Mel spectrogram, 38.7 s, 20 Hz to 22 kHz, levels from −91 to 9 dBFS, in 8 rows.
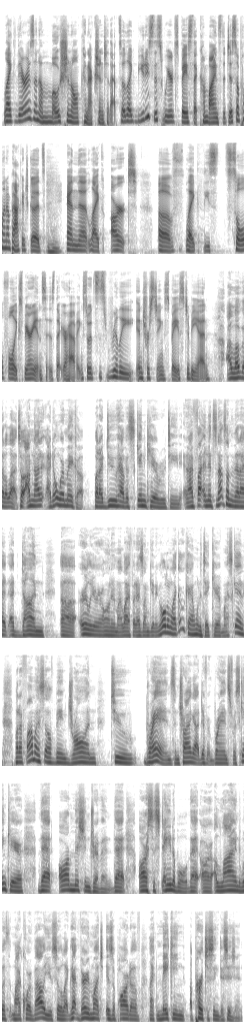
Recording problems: none

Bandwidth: 14 kHz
